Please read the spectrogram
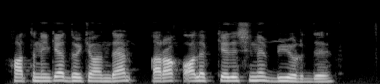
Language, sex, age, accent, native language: Uzbek, male, 18-24, Xorazm, Uzbek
